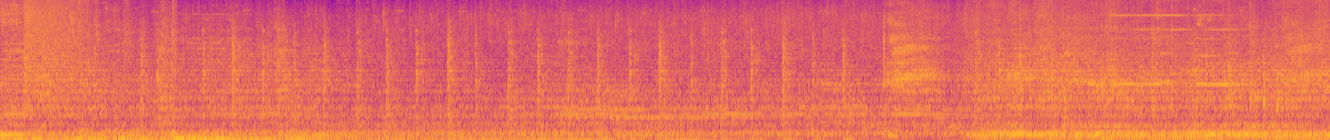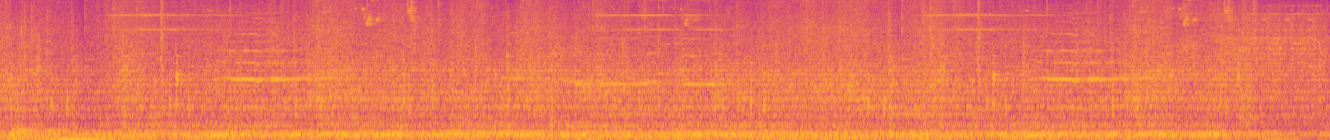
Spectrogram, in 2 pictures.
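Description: A rail cart rumbles along metal tracks.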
